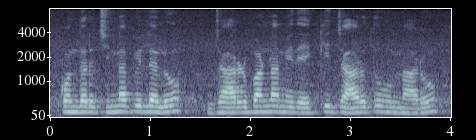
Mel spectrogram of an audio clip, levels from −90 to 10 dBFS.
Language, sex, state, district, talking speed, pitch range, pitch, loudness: Telugu, male, Telangana, Hyderabad, 120 wpm, 140-160 Hz, 150 Hz, -17 LUFS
